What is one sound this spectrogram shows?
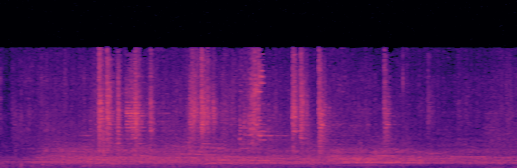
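Weapons clash and clatter in a battle.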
